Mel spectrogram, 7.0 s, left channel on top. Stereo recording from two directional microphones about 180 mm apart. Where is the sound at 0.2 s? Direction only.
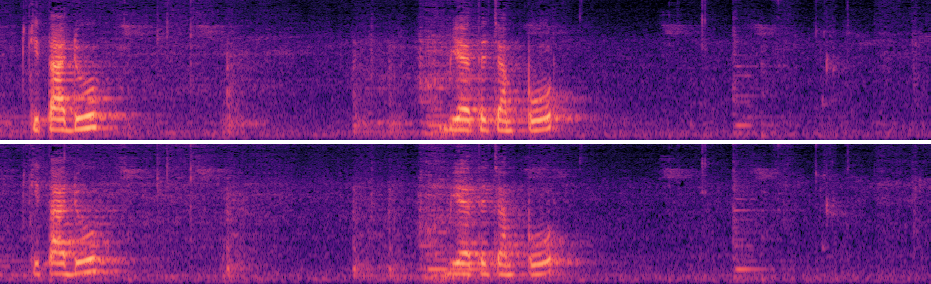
50° left (ahead or behind).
